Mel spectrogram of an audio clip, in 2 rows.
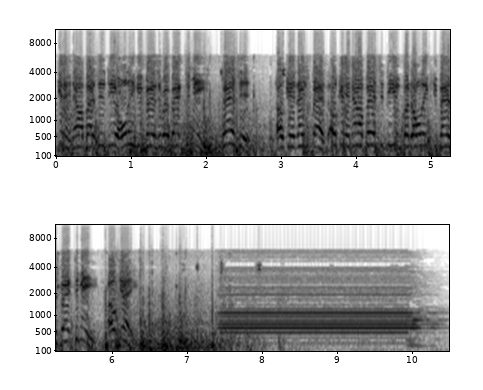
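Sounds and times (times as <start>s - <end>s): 
speech: 0.2s - 6.5s, 7.4s - 8.1s
clothes dryer end-of-cycle buzzer: 7.4s - 10.4s.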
